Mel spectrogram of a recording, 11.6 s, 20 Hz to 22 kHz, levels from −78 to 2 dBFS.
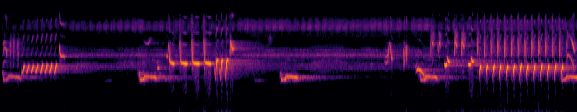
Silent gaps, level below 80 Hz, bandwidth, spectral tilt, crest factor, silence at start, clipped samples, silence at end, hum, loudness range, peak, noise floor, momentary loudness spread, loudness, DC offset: none; -82 dBFS; 14 kHz; 7.5 dB/octave; 16 dB; 0.05 s; under 0.1%; 0 s; none; 12 LU; -8 dBFS; -50 dBFS; 16 LU; -19 LUFS; under 0.1%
